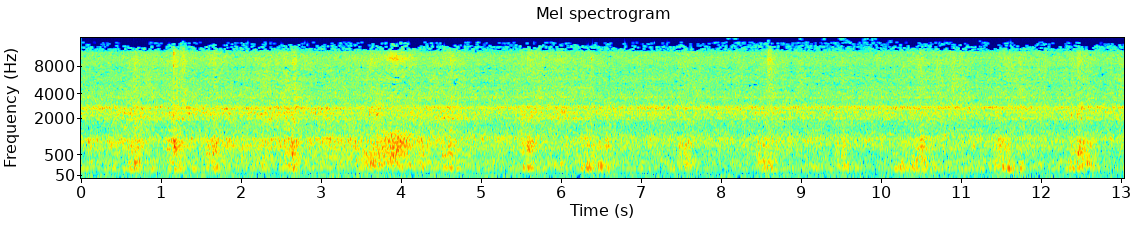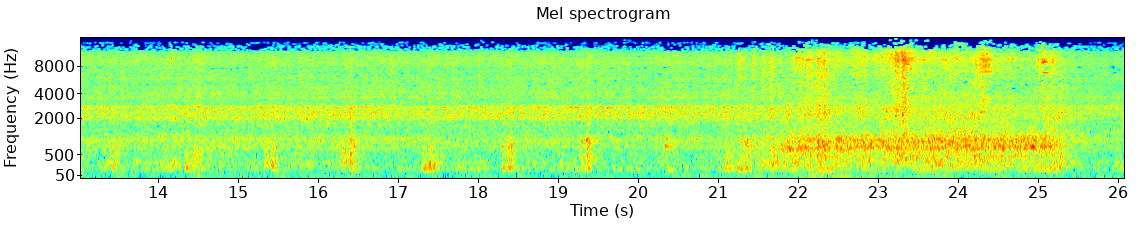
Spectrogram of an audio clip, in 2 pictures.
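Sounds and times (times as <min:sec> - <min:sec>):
train wheels rumbling on rails: 0:00.0 - 0:26.0
wheels clacking over rail joints: 0:21.1 - 0:25.4.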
